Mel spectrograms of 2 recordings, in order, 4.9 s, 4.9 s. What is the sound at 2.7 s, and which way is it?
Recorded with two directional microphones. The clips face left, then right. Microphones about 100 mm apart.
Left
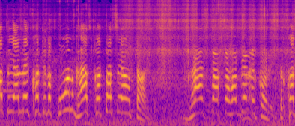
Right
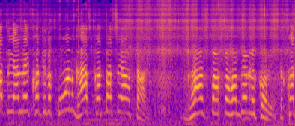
Speech, 30° right (ahead or behind).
